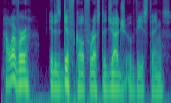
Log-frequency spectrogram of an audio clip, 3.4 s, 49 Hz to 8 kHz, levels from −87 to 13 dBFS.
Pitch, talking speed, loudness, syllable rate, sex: 110 Hz, 195 wpm, -19 LUFS, 5.6 syllables/s, male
